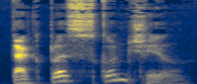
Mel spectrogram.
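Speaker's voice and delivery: slow, sighing "Tak ples skončil"; with a deep sigh. Acted. Maria at the harbour, sighing slowly after the ship. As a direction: let the words out on a sigh. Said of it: "s hlubokým vzdechem".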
